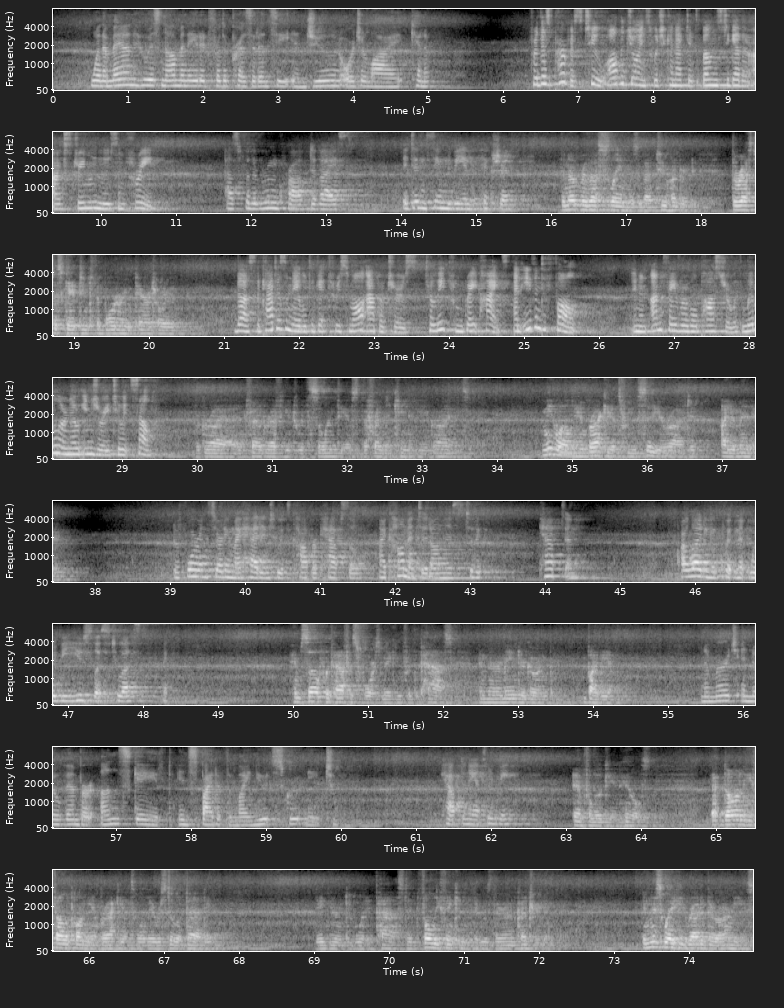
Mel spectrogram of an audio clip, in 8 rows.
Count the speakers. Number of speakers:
four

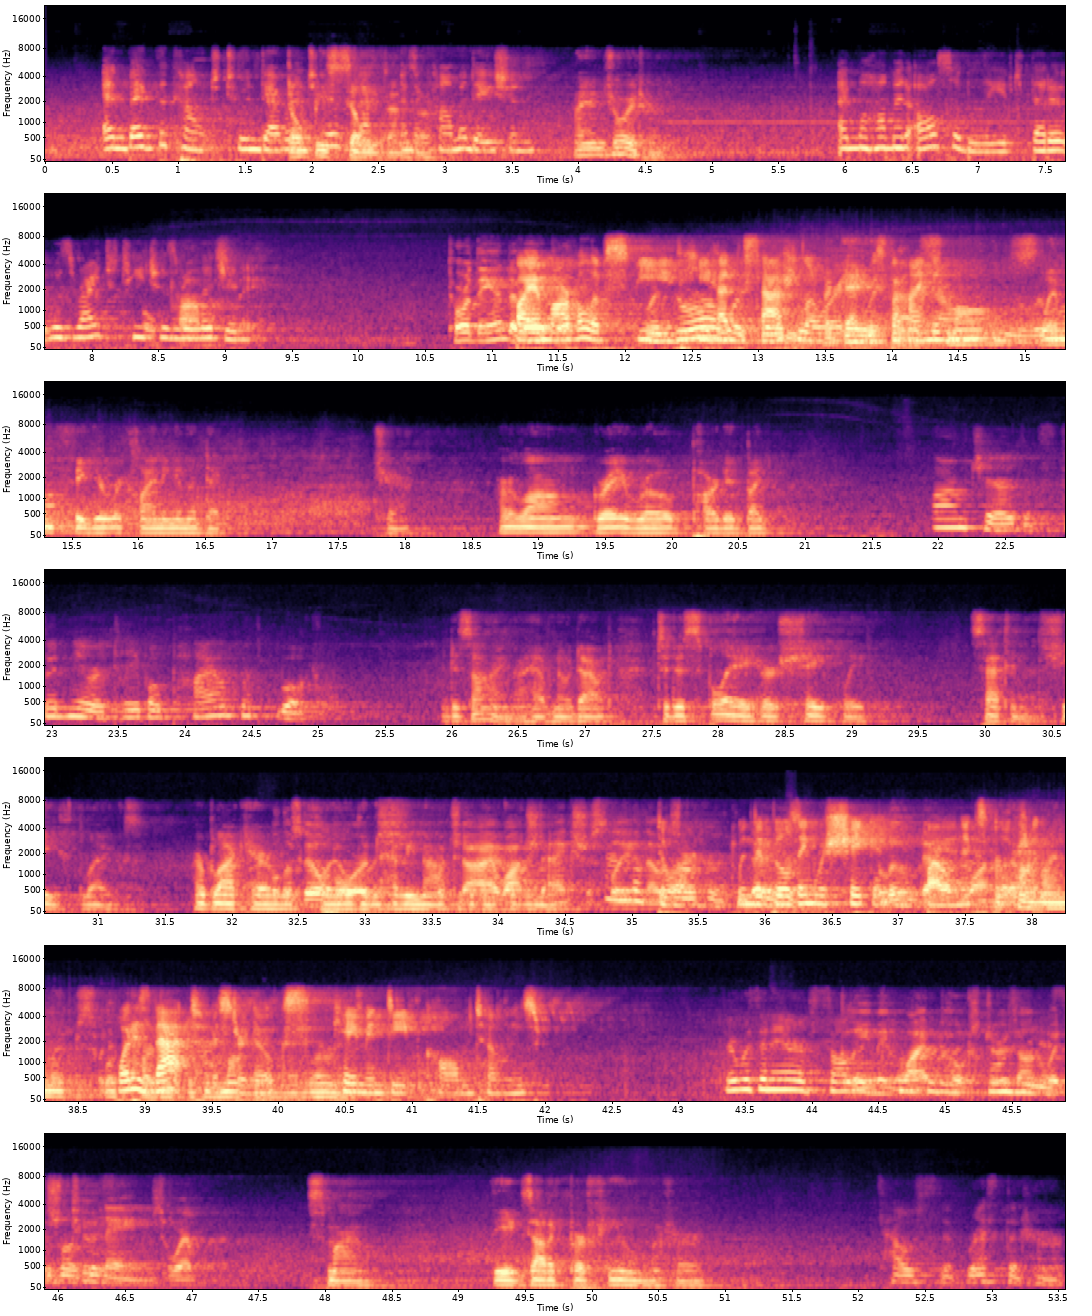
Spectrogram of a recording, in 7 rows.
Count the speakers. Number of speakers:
six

